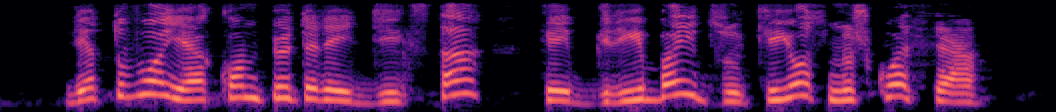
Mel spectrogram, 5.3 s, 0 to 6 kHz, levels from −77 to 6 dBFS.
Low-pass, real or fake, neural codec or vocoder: 5.4 kHz; real; none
